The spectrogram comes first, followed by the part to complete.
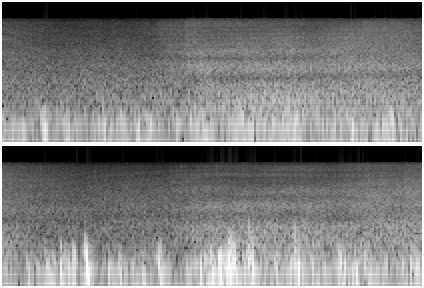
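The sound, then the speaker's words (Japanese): Ocean waves roll in and break against the shore in a steady, broad wash of surf, with wind gusting across the microphone and a stronger surge swelling near the end. “ゆっくりとまぶたを閉じて波の音を一つ一つ自分の呼吸と重ねていきます”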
